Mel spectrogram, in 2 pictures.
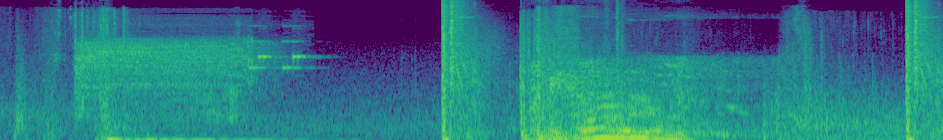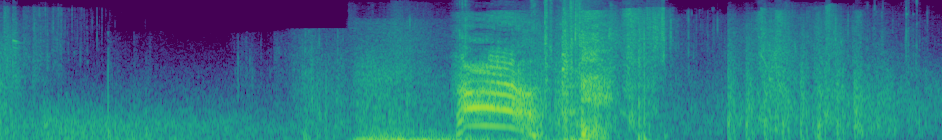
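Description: Several sharp gunshots from a bolt action rifle crack out in a video game, spaced apart and mixed with whooshes, impacts and game voices, loud and close.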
